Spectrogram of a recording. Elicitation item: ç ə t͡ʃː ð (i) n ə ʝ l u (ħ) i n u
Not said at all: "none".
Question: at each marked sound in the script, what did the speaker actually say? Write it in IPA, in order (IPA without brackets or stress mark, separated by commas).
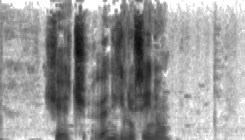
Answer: æ, s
